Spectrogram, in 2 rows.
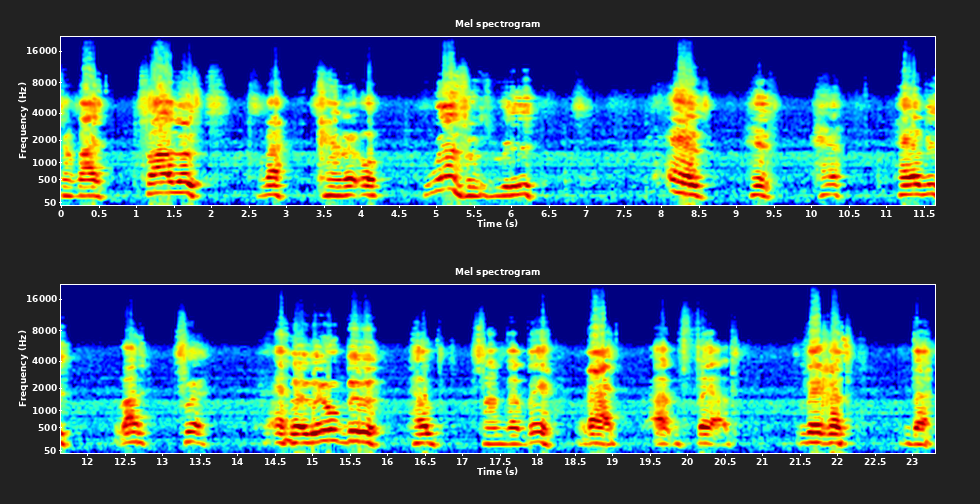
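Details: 30-year-old man with spastic quadriplegic cerebral palsy, born 11 weeks premature; his speech is affected by the condition. Spastic dysarthria.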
